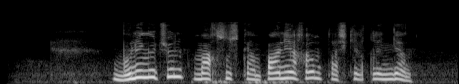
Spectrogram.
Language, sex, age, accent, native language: Uzbek, male, 18-24, Buxoro, Uzbek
